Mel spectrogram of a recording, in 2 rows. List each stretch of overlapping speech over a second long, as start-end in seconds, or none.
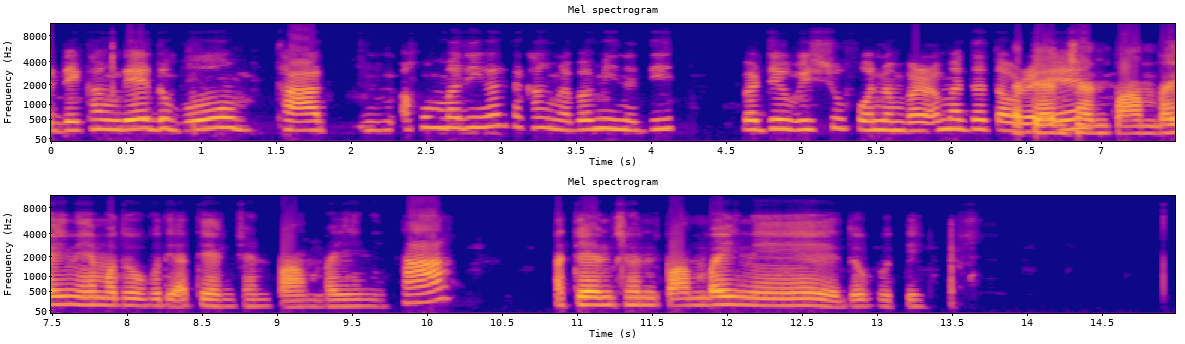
none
